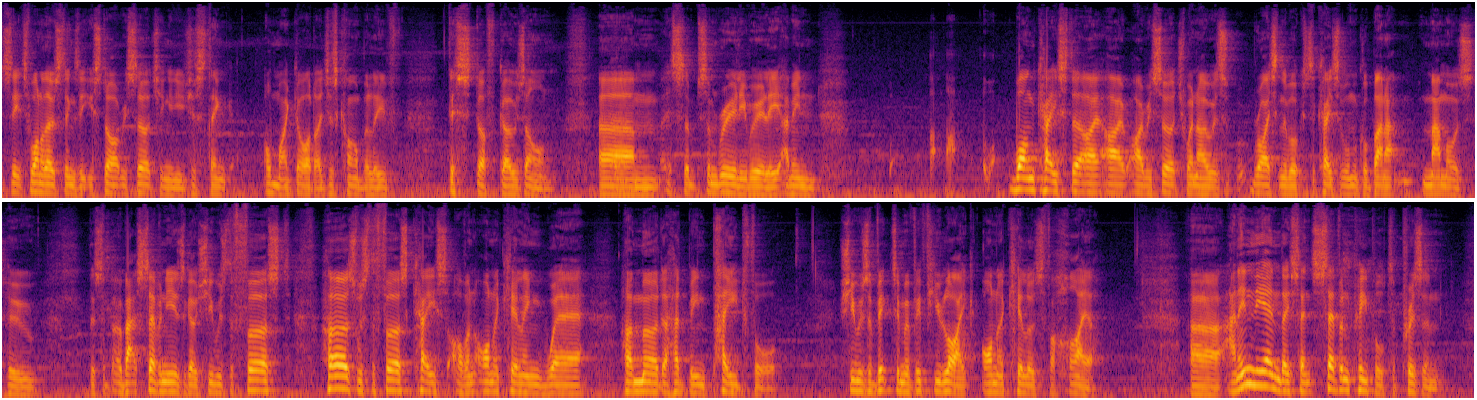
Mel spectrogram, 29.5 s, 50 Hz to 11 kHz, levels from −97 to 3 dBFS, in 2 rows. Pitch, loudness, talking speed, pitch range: 105 Hz, -20 LUFS, 210 wpm, 95-120 Hz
